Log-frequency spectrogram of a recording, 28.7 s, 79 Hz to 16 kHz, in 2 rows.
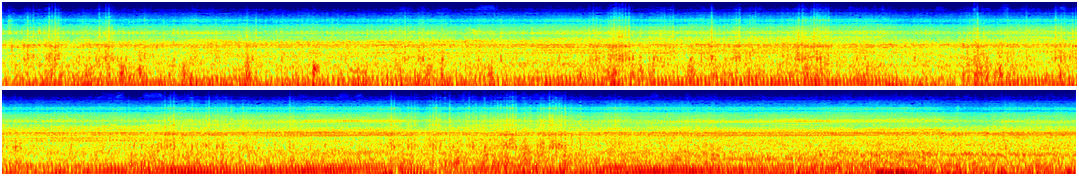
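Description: Honda CG 150 Fan's single-cylinder four-stroke engine running steadily as the motorcycle rides a rough, dry dirt road, with road noise and occasional knocks from bumps. It gets a little louder in the second half.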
